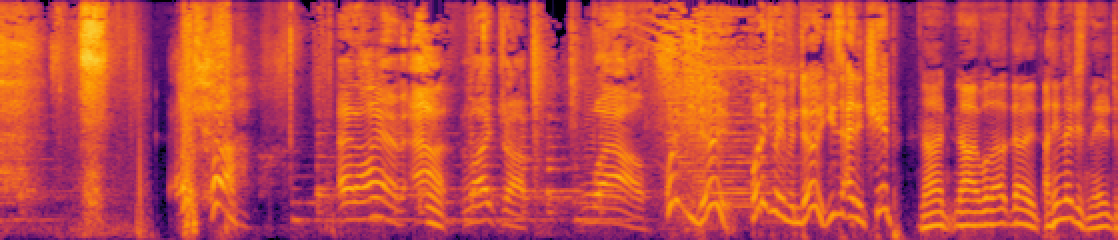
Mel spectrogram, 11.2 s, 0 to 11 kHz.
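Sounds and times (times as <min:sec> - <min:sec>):
inhale: 0:00.0 - 0:01.3
person sneezing: 0:00.8 - 0:02.8
speech: 0:01.9 - 0:11.1.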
